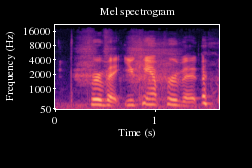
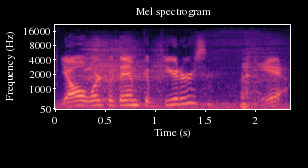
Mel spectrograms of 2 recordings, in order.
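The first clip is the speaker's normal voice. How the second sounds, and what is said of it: Put-on Oklahoma Southern accent. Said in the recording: “I could go full Okie on you.”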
